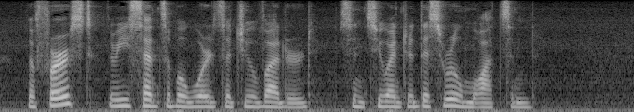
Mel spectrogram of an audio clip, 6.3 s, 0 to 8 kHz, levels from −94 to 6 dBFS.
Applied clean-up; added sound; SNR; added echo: none; none; none; none.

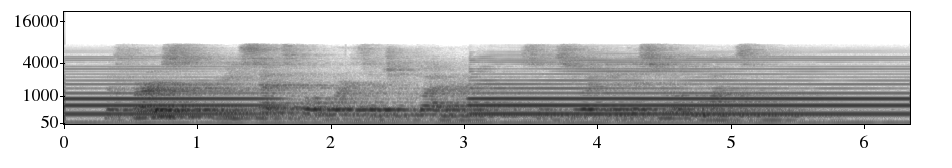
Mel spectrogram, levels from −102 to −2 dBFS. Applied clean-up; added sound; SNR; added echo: none; Wind instrument, woodwind instrument; -4 dB; reverberation time 2.2 s.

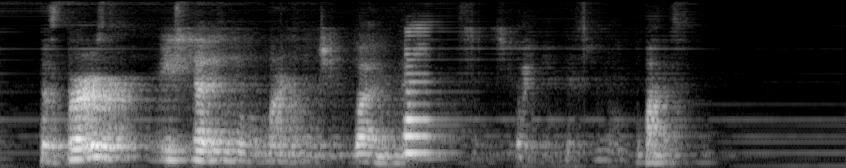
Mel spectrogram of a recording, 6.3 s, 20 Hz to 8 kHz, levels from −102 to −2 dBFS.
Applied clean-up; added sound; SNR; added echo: neural mask model DeepFilterNet 3.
